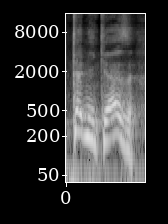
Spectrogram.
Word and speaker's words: kamikaze: Bref, bienvenue dans cette vidéo dédiée aux kamikazes, que l'on prononce kamikaze en japonais s'il vous plaît.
